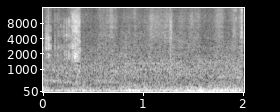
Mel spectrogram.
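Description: Wind rumbling on the microphone as a golfer walks through long grass, with a short scratchy rasp about a third of a second in.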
